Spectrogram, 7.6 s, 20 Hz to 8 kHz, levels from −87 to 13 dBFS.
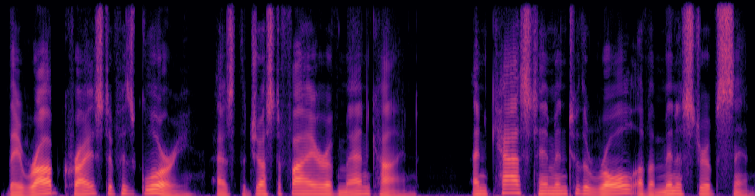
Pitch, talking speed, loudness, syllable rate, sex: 120 Hz, 175 wpm, -20 LUFS, 4.3 syllables/s, male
